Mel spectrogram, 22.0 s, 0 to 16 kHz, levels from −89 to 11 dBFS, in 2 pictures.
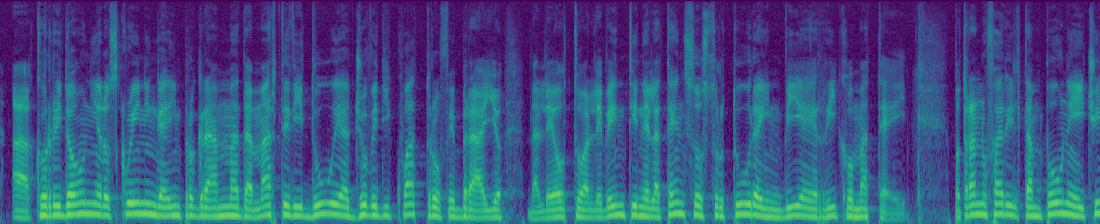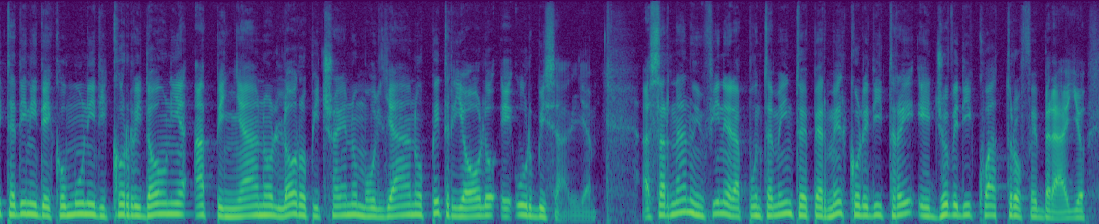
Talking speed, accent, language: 145 wpm, native, Italian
